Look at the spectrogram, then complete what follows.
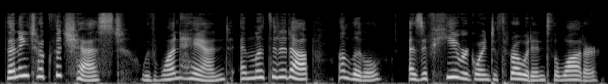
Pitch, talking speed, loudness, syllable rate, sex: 250 Hz, 245 wpm, -19 LUFS, 5.9 syllables/s, female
